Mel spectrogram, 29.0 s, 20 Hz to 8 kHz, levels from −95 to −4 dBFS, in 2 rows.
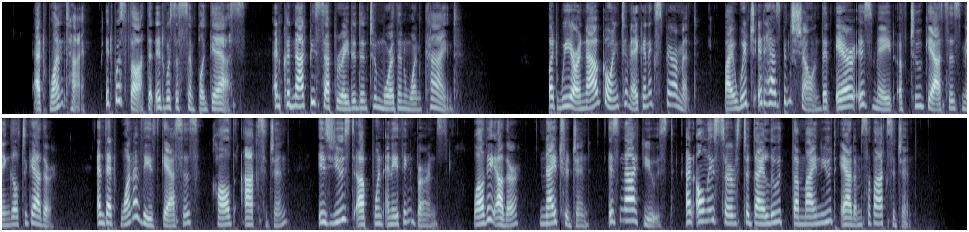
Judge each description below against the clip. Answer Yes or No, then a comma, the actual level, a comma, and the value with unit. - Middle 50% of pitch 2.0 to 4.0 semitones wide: No, wide, 5.4 semitones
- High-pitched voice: Yes, high, 210 Hz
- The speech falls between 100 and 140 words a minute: No, average, 160 wpm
